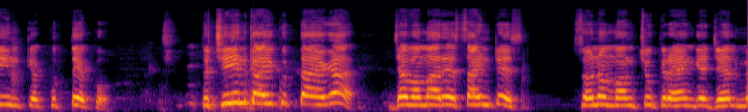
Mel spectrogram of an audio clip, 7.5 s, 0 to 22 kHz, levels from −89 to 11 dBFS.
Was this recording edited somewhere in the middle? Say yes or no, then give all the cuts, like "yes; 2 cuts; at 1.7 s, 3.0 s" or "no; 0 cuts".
no; 0 cuts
